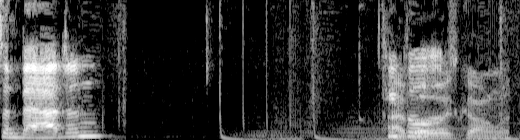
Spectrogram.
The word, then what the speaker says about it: Abaddon: Because, like, what's the official pronunciation for Abaddon? Because it's not Abaddon, right? It's Abaddon?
